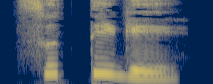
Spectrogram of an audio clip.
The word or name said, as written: ಸುತ್ತಿಗೆ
